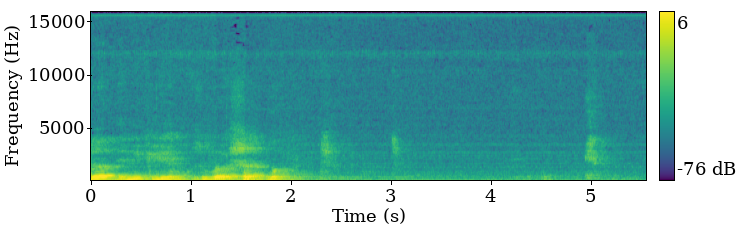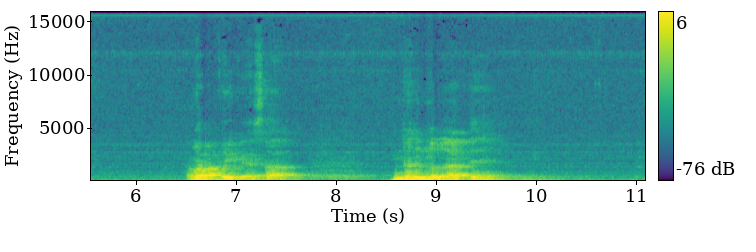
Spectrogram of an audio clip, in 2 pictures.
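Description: A man speaks calmly into a microphone in bursts, with pauses between.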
